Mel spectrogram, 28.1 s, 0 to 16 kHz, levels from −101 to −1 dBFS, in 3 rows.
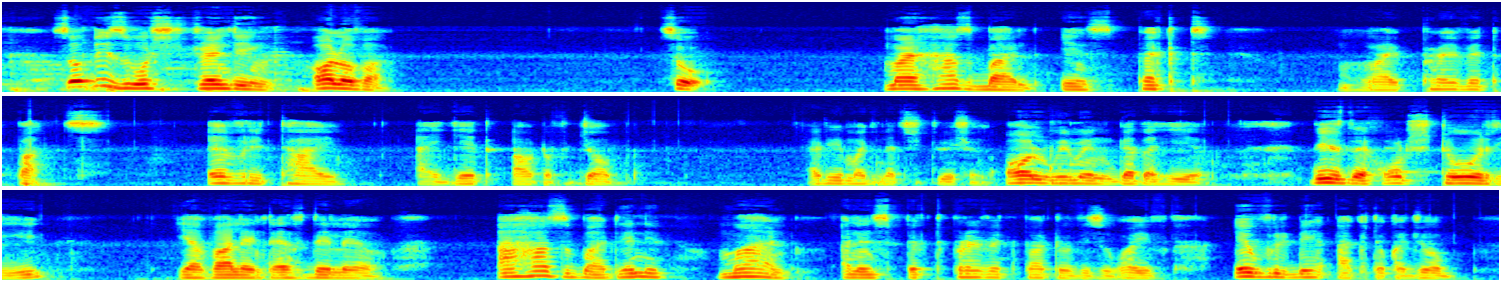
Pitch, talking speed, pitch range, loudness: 120 Hz, 115 wpm, 110-145 Hz, -21 LUFS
